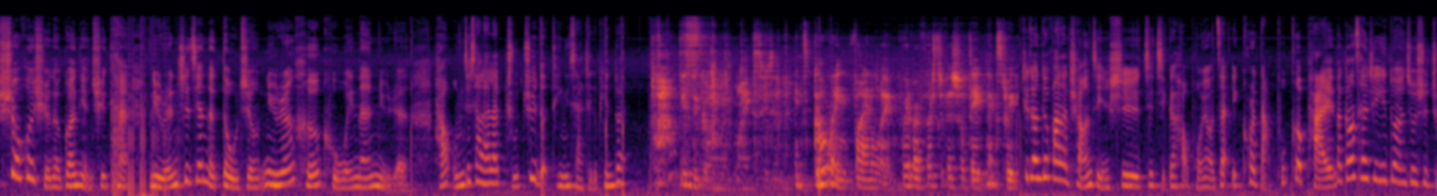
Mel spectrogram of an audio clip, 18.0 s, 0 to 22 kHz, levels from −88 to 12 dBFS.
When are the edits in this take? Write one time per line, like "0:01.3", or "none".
0:12.7
0:16.7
